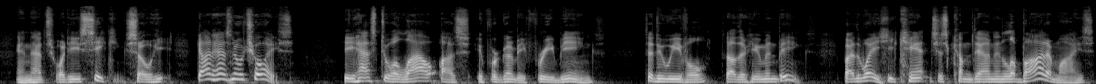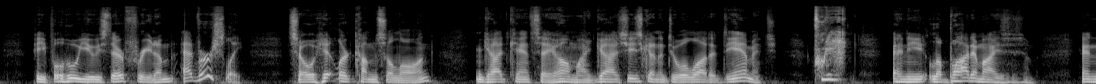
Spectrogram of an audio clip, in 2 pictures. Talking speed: 190 wpm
